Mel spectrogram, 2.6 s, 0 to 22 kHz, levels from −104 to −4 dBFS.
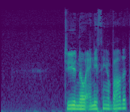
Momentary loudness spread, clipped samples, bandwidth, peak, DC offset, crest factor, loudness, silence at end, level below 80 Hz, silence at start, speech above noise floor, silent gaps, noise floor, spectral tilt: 6 LU; under 0.1%; 15.5 kHz; -20 dBFS; under 0.1%; 16 dB; -35 LUFS; 0.05 s; -60 dBFS; 1.3 s; 39 dB; none; -72 dBFS; -7.5 dB/octave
